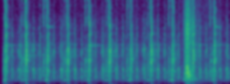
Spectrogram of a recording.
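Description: Clock-ticking sound effect, sped up into a rapid run of sharp ticks, with one louder tick near the end, used as a time-passing transition.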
